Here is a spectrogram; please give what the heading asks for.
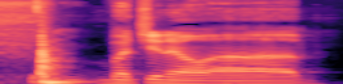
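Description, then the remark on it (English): A squeaking chair: a dull thump, then a drawn-out, slightly falling squeal with a buzzy, voice-like tone, lasting about a second. No one speaks. “Sorry about my squeaking chair.”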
